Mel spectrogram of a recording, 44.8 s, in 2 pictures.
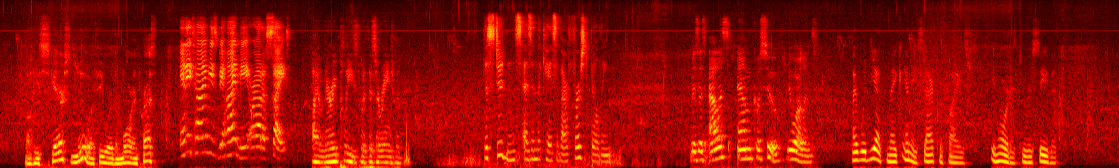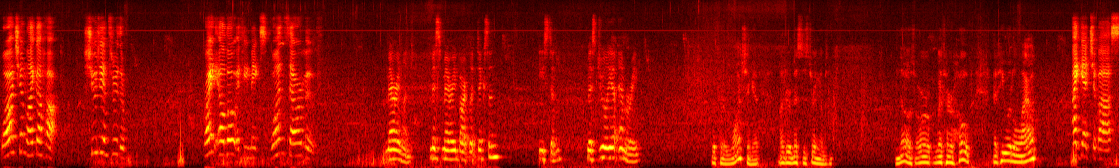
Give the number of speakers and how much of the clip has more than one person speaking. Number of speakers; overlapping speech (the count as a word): six, no overlap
